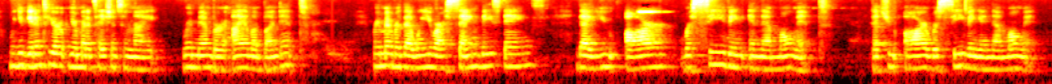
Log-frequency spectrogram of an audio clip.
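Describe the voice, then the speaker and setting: A woman speaks with monotone, flat intonation in a space with audible room echo. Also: fairly low pitch for a woman, moderate pace, very even loudness. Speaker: spiritual coach. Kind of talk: live stream, guided meditation. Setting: live stream at home. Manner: calm.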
